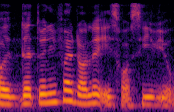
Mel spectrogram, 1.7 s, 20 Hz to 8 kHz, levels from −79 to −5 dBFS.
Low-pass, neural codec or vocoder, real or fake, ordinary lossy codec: 7.2 kHz; none; real; none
